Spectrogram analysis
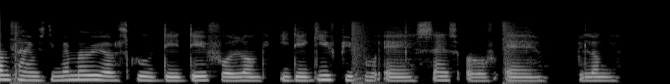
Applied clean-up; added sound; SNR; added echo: classical method Wiener filter.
